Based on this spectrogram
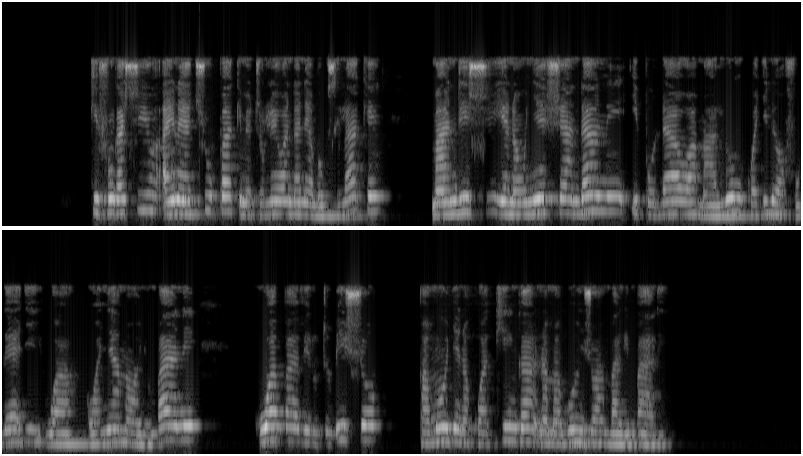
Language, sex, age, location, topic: Swahili, female, 36-49, Dar es Salaam, agriculture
